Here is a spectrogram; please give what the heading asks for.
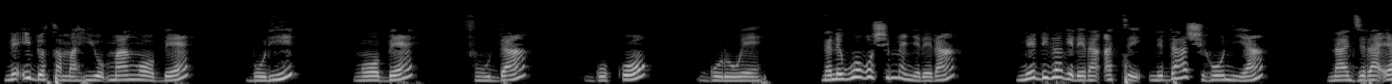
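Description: MP3 compression runs throughout. Nothing is heard above 10.5 kHz, and weak frequency lines drop in and out, making the speech watery and swirly. This points to heavy encoding, likely at a bitrate around 24 kbps. Pre-echo at 0.50–0.54 s: a short hiss of about 33 ms precedes "ta mahiũ ma", as quantisation noise spread across the transform block leaks ahead of the attack and softens it.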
